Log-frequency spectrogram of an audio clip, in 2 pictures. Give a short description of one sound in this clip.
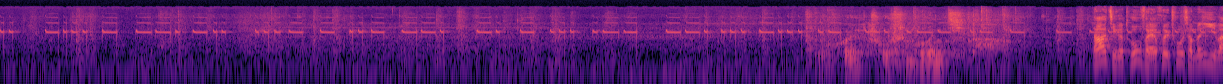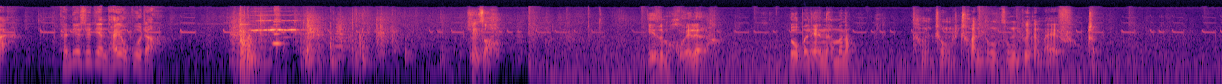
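Morse code beeps in short, rapid pulses.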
